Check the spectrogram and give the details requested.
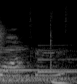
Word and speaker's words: Walker: Girl, the L is silent. This is Walker.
